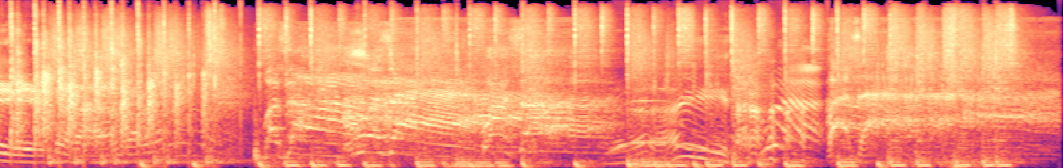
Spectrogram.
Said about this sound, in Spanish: Ha jugado en varios equipos, pero mejor vamos a recibir con un gran aplauso Ismael Iñiguez.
